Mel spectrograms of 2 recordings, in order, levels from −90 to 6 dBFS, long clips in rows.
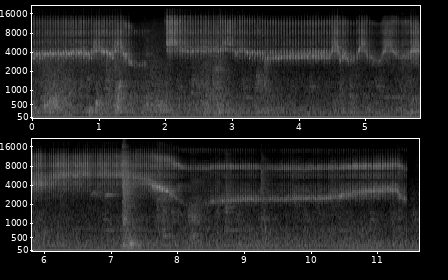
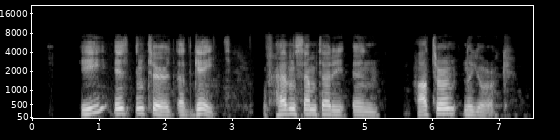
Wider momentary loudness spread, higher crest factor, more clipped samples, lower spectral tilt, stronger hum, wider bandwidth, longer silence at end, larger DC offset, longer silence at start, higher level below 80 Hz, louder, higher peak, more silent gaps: second, 9 LU vs 12 LU; about the same, 20 dB vs 18 dB; neither; second, -0.5 dB/octave vs -6 dB/octave; neither; first, over 20 kHz vs 7.4 kHz; second, 0 s vs 0.35 s; first, 0.1% vs under 0.1%; second, 0 s vs 0.75 s; second, -74 dBFS vs -60 dBFS; second, -42 LUFS vs -18 LUFS; second, -26 dBFS vs -2 dBFS; second, none vs 3.40-3.45 s, 5.52-5.56 s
